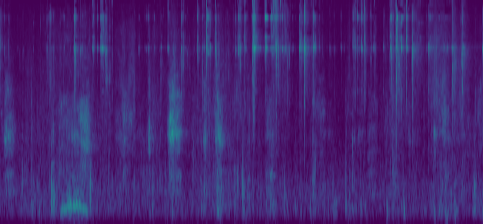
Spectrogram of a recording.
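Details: A Chiweenie and a Rat Terrier/Chihuahua mix at play, making hoarse huffing growls and snuffling breaths in uneven bursts, with scuffling movement throughout.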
